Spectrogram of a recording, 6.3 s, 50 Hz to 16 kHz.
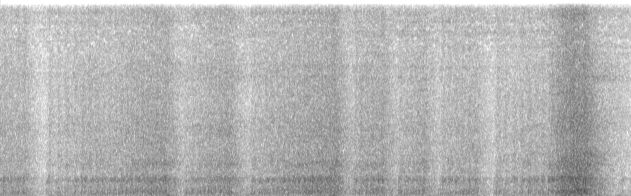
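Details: BMW K100 cafe racer project after flushing bad old fuel with fresh: catches and runs with smooth even hum, rising and falling with throttle blips; no knocks or ticks, healthy.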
